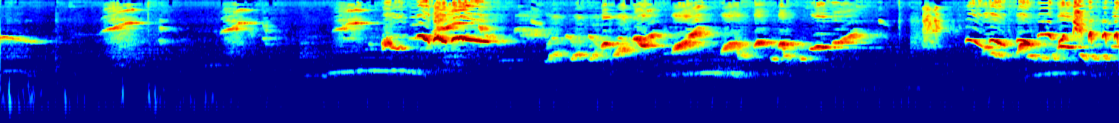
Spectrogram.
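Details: Orange-headed thrush song played as a lure to trigger singing: a long, varied medley of rich, slurred whistles and quick warbled phrases, with soft lower notes mixed in, rising to loud bursts.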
